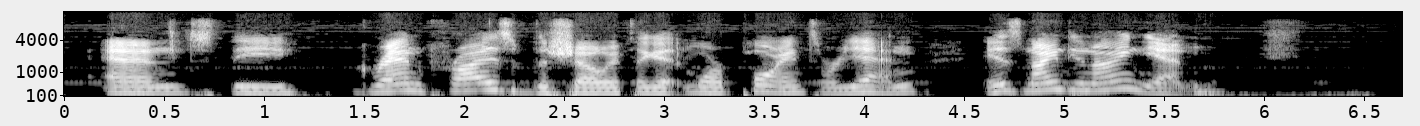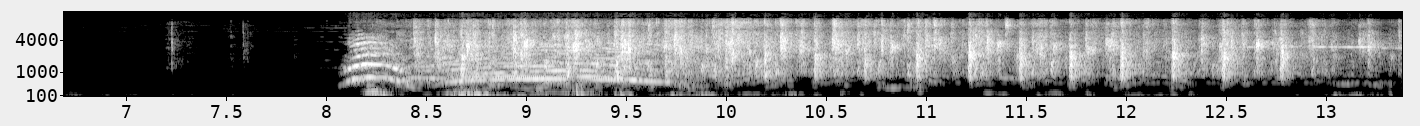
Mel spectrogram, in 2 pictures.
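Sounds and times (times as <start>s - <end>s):
speech: 0.2s - 6.2s
audience applause: 8.1s - 13.3s
people cheering: 8.1s - 13.3s.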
